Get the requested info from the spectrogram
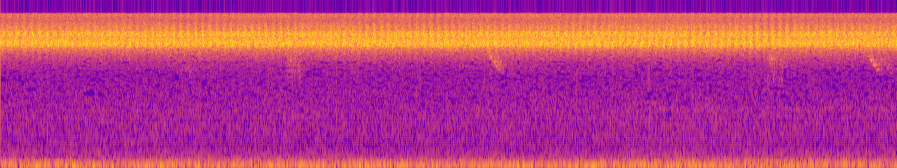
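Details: Crickets calling at night in a constant shrill, high trill, even in loudness, with several soft, short, falling chirps scattered over it.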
